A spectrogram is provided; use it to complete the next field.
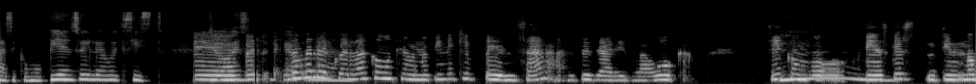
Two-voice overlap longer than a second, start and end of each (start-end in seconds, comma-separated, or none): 2.1-3.5, 7.8-9.0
